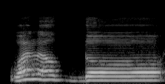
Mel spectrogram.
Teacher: Ujung lidah. dal itu di ujung lidah di depan. Makanya ketika kita baca misalkan waladolin, do tapi pakai dal.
